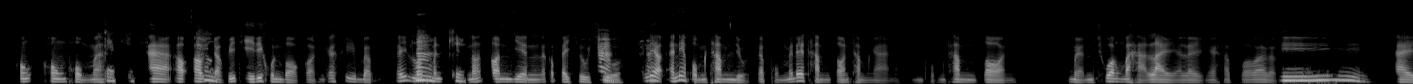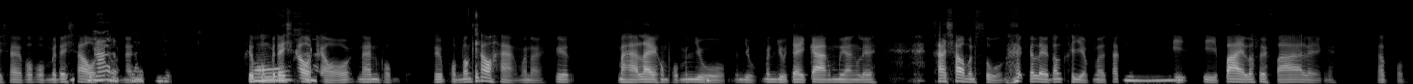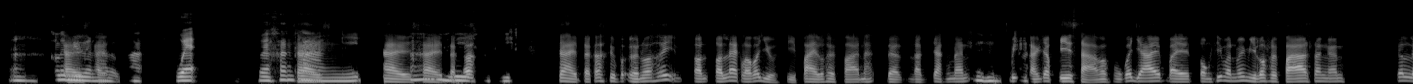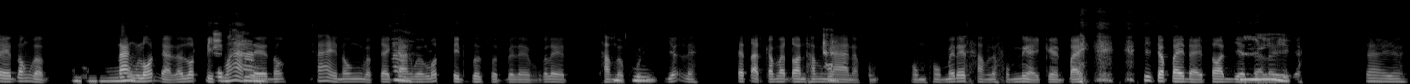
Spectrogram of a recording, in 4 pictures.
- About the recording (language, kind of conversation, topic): Thai, unstructured, เวลาทำงานแล้วรู้สึกเครียด คุณมีวิธีผ่อนคลายอย่างไร?
- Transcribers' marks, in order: tapping; chuckle; other background noise; chuckle; laughing while speaking: "ผม"; chuckle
